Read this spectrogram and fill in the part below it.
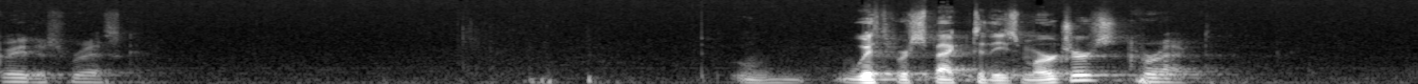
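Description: A man speaks into a microphone in a large room.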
